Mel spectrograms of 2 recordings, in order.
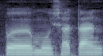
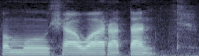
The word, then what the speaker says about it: pemusyawaratan: Nah, untuk yang pertama, Majelis Pemusatan Rakyat. Kata yang salah ini pemusatan di menit 0051. Nah, untuk seharusnya adalah pemusyawaratan.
